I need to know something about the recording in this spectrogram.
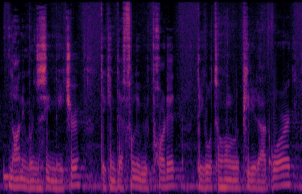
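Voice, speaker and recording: Low-voiced man explaining haltingly in an interview. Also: warm tone, slight background noise, poor audio. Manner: plainspoken, halting, loosely built sentences. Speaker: 911 call center official being interviewed.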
